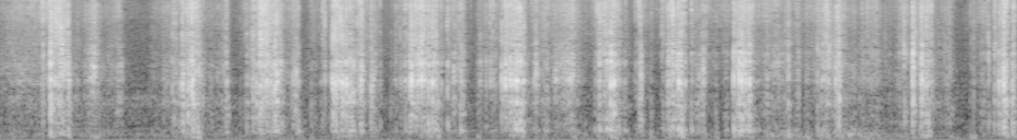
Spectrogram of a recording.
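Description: A dry elliptical bath sponge of coarse orange foam with a white foam layer, held in one hand, is scratched and picked at with long dark nails, and the foam may be starting to tear. Quick, bright, crackly scrapes come in a rapid uneven series of short bursts with almost no low end and no ring after each stroke.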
